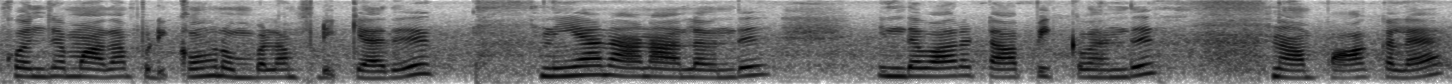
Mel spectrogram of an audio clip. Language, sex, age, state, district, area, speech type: Tamil, female, 30-45, Tamil Nadu, Thanjavur, urban, spontaneous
